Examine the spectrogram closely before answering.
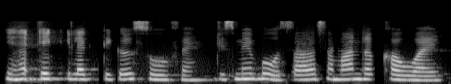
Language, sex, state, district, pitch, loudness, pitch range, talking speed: Hindi, female, Uttar Pradesh, Saharanpur, 235 Hz, -18 LUFS, 220-245 Hz, 160 wpm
